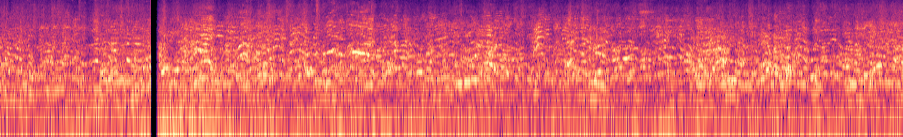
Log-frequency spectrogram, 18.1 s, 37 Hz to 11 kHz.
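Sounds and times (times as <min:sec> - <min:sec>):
people chattering: 0:00.0 - 0:18.0.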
